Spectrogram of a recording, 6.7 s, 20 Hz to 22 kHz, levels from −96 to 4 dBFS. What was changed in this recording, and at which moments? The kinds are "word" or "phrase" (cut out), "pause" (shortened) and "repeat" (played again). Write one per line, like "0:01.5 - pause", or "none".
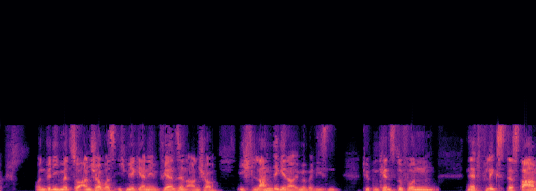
none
